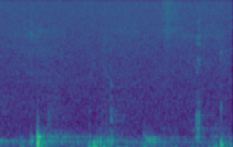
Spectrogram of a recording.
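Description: Dull thumps and knocks from a podium gooseneck microphone being grabbed and adjusted, coming through the PA about every half second over a steady electrical hum.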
